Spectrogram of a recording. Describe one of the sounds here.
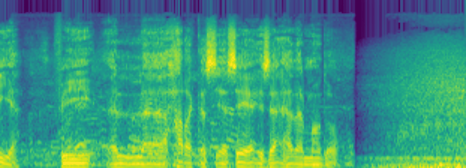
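An elderly man speaks calmly into microphones close by.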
